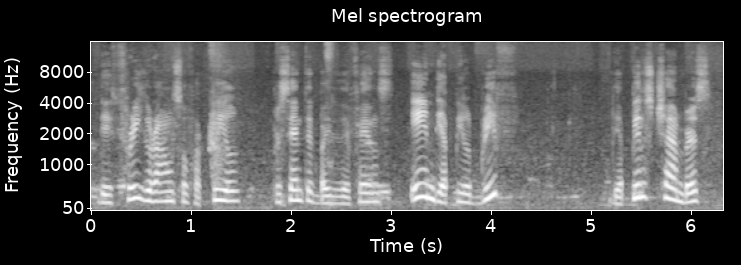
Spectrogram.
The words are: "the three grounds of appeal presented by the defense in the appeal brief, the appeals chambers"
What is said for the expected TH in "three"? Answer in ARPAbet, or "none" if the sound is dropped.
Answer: TH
